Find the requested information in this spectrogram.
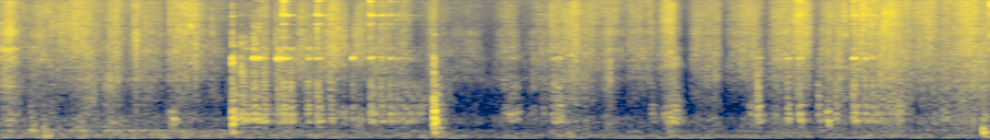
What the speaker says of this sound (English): now that we have that cut, gonna clean the blade a bit.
